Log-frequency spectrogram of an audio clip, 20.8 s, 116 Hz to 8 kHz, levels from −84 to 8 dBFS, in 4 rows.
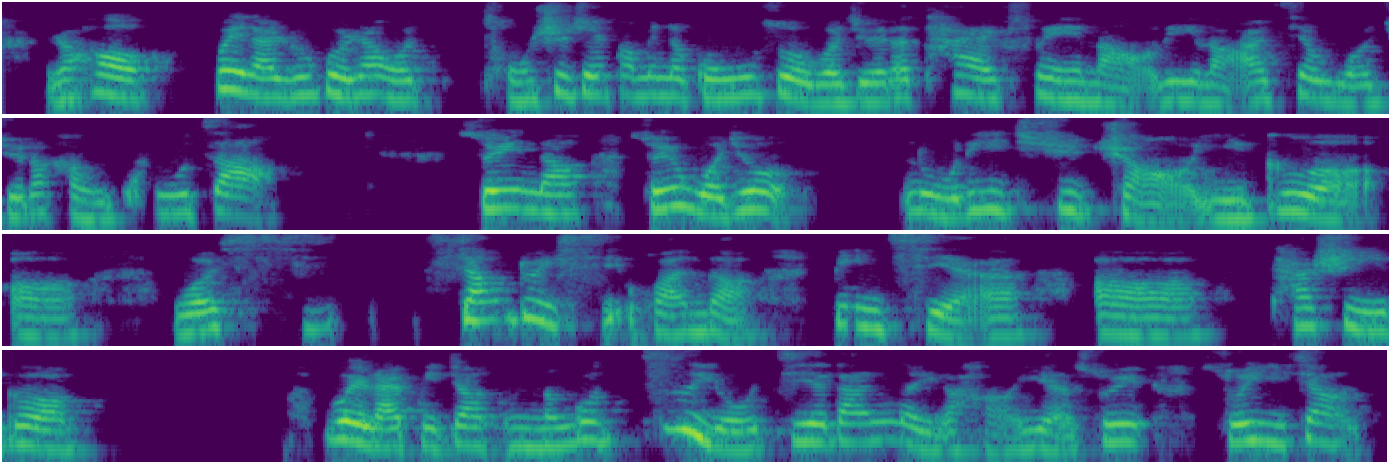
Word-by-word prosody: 然 210 +3 -2
后 220 -5 +3 0.2
未 300 -1 +8
来 235 -4 +3
如 225 +2 0
果 250 -1 +5
让 240 +2 +2
我 205 0 +1 0.2
从 200 0 -6
事 255 +4 -2
这 250 0 +2
方 240 -1 -7
面 235 0 -2
的 220 - -1
工 220 +2 0
作， 230 -2 +3
我 180 0 +2
觉 190 +1 0
得 210 - 0
太 235 -4 -2
费 210 -2 -2
脑 185 -2 -4
力 195 +1 -2
了， 175 - -4
而 195 - -2
且 200 - -4
我 180 -4 -3
觉 200 +2 -2
得 225 - -4
很 180 -6 -6
枯 220 +1 -5
燥。 - - +1 0.7
所 255 - +6
以 265 - +3
呢， 235 -3 +1 0.3
所 255 - +4
以 - - +4
我 225 -8 +4
就 250 +4 +3 0.4
努 225 -4 +1
力 245 +4 -1
去 250 -1 -5
找 215 -4 -2
一 180 0 -1
个， 235 +6 -3 0.4
呃， 170 0 -4 0.3
我 200 +2 +3
喜 225 +2 -14 0.3
相 315 0 +2
对 330 -4 +2
喜 - - -7
欢 195 -1 -2
的， 205 - -2 0.3
并 250 -4 -2
且， 225 -2 0 0.5
呃， 175 -2 -2 0.2
它 245 - -4
是 245 -1 -1
一 210 0 0
个， 205 -3 +1 0.9
未 275 -3 +9
来 205 -1 +4
比 210 0 -3
较 225 0 0 0.2
能 210 +1 -1
够 270 +3 +1
自 395 +2 +6
由 190 -8 +1
接 250 +6 +2
单 250 -1 0
的 230 -5 -1
一 - - -5
个 - - -5
行 185 - -10
业， 195 -1 -2
所 245 - -2
以 245 -1 +2 0.2
所 245 - +1
以 250 -2 0
像 245 -2 -3
220 Hz, 230 characters per minute, -21 LUFS, 200-245 Hz, 0.9 s, 未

